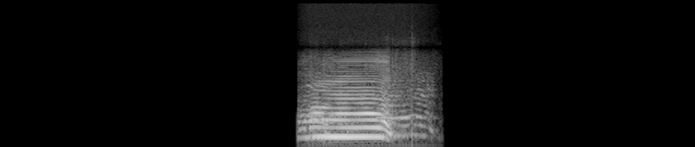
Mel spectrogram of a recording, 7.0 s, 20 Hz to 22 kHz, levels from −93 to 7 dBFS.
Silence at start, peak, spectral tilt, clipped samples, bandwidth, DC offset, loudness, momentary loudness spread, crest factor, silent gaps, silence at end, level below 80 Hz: 2.95 s; -4 dBFS; -7 dB/octave; under 0.1%; 6.4 kHz; under 0.1%; -13 LUFS; 17 LU; 18 dB; none; 2.65 s; -62 dBFS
